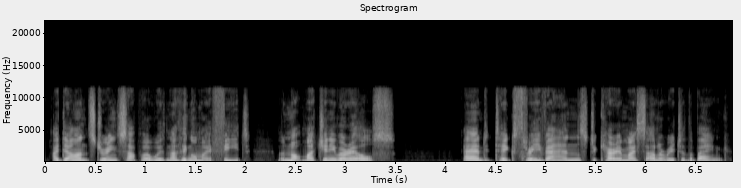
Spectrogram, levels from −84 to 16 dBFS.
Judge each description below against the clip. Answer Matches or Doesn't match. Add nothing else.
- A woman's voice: Doesn't match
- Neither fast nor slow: Doesn't match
